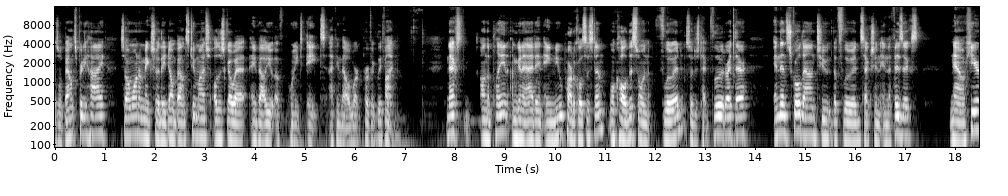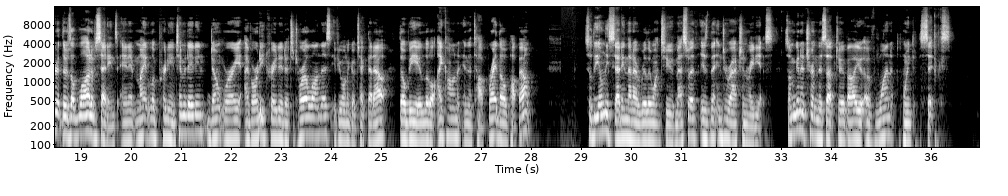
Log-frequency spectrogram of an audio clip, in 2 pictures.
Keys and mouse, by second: 8.9 middle click, 9.6 click, 12.7-14.6 drag, 14.6 middle click, 15.4-18.7 drag, 20.1-34.9 drag.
